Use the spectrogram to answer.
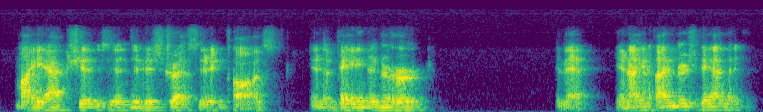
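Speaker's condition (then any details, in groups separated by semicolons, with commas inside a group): Parkinson's disease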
